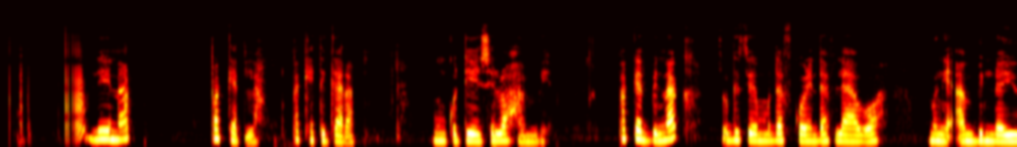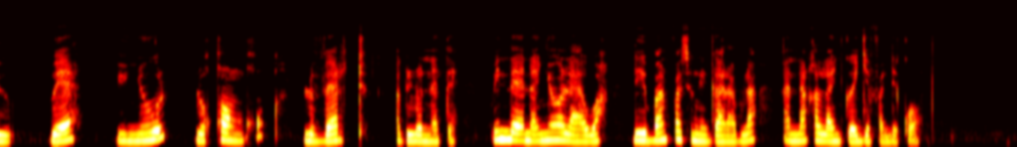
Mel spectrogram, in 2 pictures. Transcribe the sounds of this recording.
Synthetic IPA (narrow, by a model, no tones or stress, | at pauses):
linɐ | pakːɛtlɐpakːɛtːiɡɐɾab̚ | muŋkɔteːsilɔhambi | pakːɛt̚binɐk | sɔɡisemudɛfkɔnidɛflɛwɐx | məŋɡiʔɐ̰mbindɐju | wɛ | juɲuːl | luqɔŋkɔ | luvɛɾt | ɐklɔnɛtɛ | b̥indɛnɐɲɔːlawɐx | libanfasuŋiɡɐɾɐb̚lɐ | ɐnɐkalaɲkɔiɟɛfɐndikɔ̰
